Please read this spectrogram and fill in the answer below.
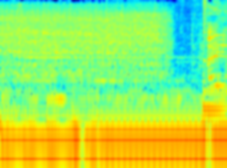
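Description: Handheld bag-closing sewing machine running as it stitches a filled woven sack shut, stopping abruptly near the end, with background music underneath.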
